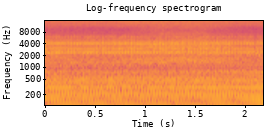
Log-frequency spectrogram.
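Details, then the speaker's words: Opel Zafira A Y20DTH diesel held near 2000 rpm with a rapid, steady knock that is absent at idle and starts around 1300-1500 rpm; faulty crankshaft alternator-belt pulley. "Ну и что это стучит? Как оказалось, это шкив коленвала."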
